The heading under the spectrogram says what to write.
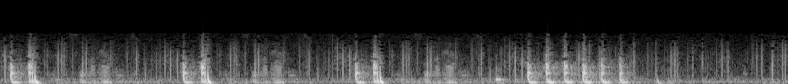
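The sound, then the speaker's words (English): Several firm knocks on the door of a dilapidated-looking place with no doorbell, coming in short, irregular groups with pauses between them, over a low, steady background murmur. “I don't see a doorbell anywhere. No? Well, I'll knock and see what happens.”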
